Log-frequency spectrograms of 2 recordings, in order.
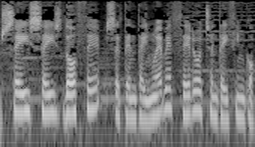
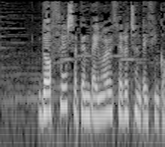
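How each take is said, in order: First: The number is said slowly. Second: The number is said at normal speed.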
